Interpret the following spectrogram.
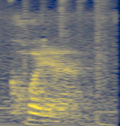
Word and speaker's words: Coyam: Pronunciation for the label, Coyam. Coyam.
